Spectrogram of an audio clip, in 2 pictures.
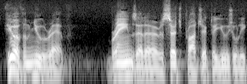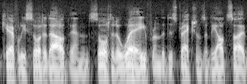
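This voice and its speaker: An actor playing an earnest, somber news reporter, narrating solemnly in a 1950s radio drama. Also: male voice, sits low, no room sound. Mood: grave. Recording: dull 1950s radio recording.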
